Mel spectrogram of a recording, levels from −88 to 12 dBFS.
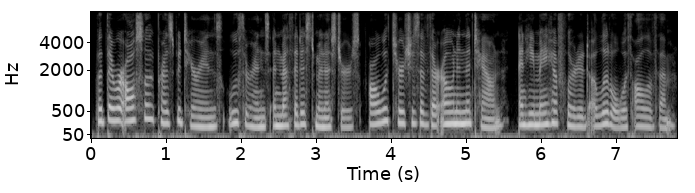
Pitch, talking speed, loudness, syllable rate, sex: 220 Hz, 220 wpm, -18 LUFS, 6.0 syllables/s, female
